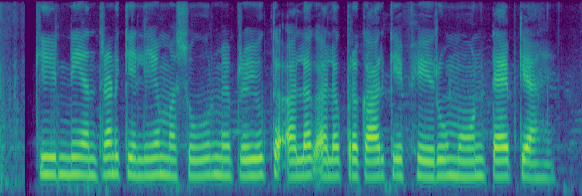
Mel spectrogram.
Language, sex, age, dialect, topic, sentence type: Hindi, female, 18-24, Awadhi Bundeli, agriculture, question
